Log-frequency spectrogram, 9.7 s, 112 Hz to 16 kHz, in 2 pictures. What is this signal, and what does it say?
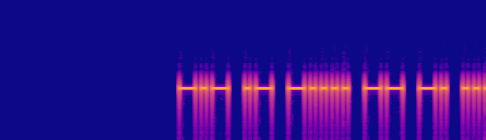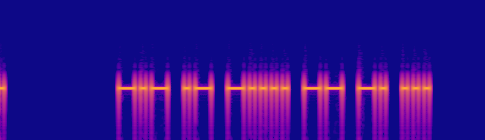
Morse code, heard as a keyed tone, about 22 wpm, 700 Hz. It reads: KA6MNS KA6MNS
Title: USA Call Signs - 6 Characters - Repeated 3x - 22wpm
